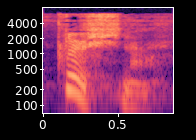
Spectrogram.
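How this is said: It is pronounced the South Indian way. "those same South Indian pundits will say... it's Krishna"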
